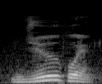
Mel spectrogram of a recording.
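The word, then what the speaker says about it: 十五円: 15엔이라고 하는 것을 일본식으로 발음을 하면은 주고엔입니다. 주고엔.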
